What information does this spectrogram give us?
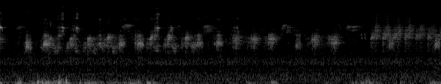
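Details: Great reed warbler perched on a lotus leaf in Saemangeum, Gimje, South Korea, recorded 1 July 2024 near noon, delivering a steady chattering run of raspy, rhythmic repeated notes with faint low background rumble.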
